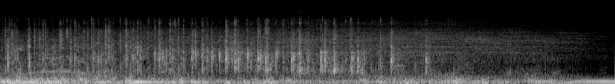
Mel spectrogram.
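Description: Crowd applauding outdoors, dense clapping over a low rumble, thinning out near the end.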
